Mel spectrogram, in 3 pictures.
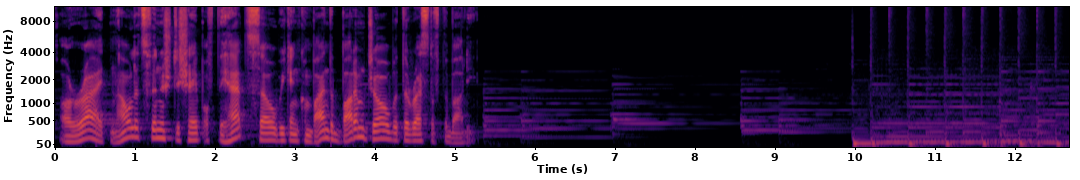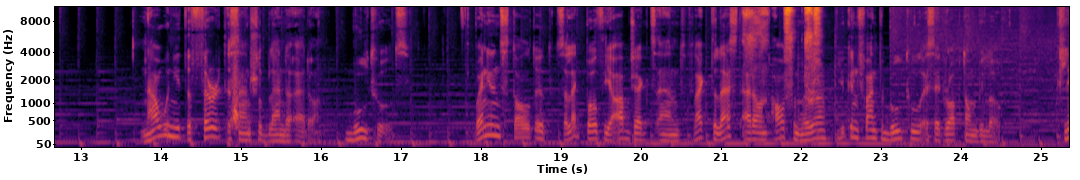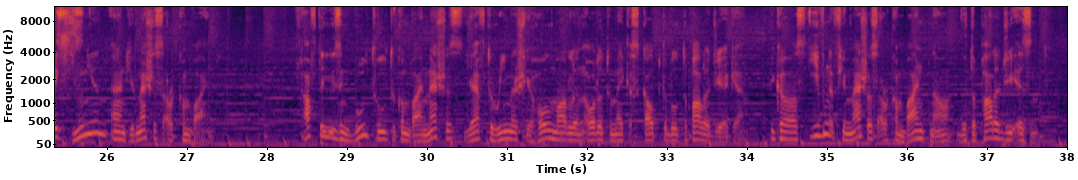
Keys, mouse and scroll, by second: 24.8 ctrl+s, 25.2 KP_1, 26.2 KP_1.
